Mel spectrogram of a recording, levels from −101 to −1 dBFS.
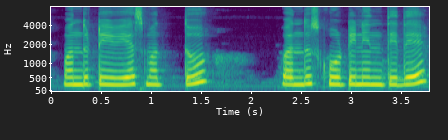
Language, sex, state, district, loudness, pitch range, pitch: Kannada, female, Karnataka, Bidar, -13 LUFS, 250-265 Hz, 255 Hz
